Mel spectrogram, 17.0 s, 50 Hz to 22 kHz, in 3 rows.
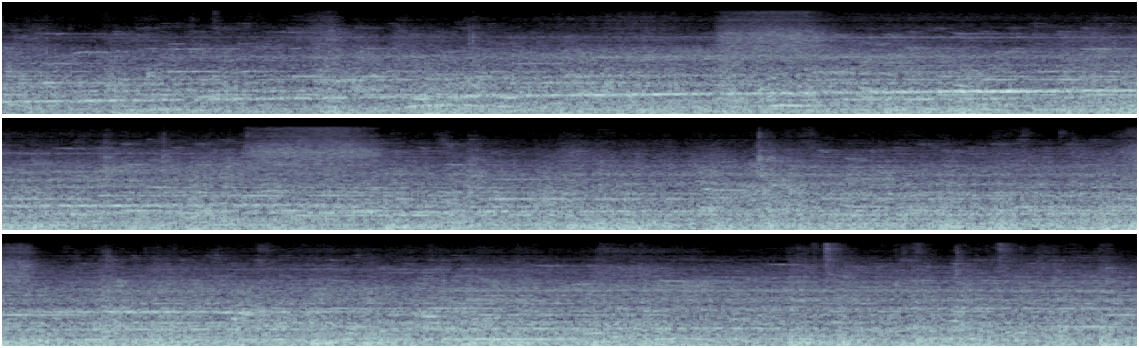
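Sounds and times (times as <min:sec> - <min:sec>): wheels rumbling on rail: 0:00.0 - 0:17.0.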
